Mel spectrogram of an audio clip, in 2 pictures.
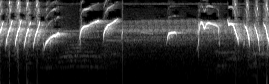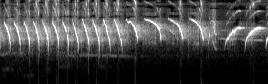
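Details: Canary song used as a training recording for young canaries: rapid trills of bright upslurred notes, repeated about three to four times a second in long rolling runs, with short whistled phrases between, loud and clean without background noise.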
